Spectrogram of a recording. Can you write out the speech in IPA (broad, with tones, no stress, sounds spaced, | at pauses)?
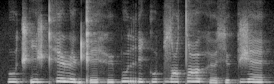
u˨ t͡ʃʼ i˨ ʒ kʰ e˦ ɭ e˨ ɖ kʼ e˨ h y˨ p u˦ r ɾ i˦ k u˦ p zˤ y˦ tˤ ø˦ u̯ h ø˨ s y˨ k ʒ ɛ˦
